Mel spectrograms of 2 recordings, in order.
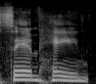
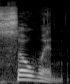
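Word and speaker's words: Samhain: about October 31st and the Celtic tradition of sewen. Now, some people think it's it's pronounced Sam Hayne. S A M H A I N. But it's a Celtic name, so it's pronounced Sen.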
